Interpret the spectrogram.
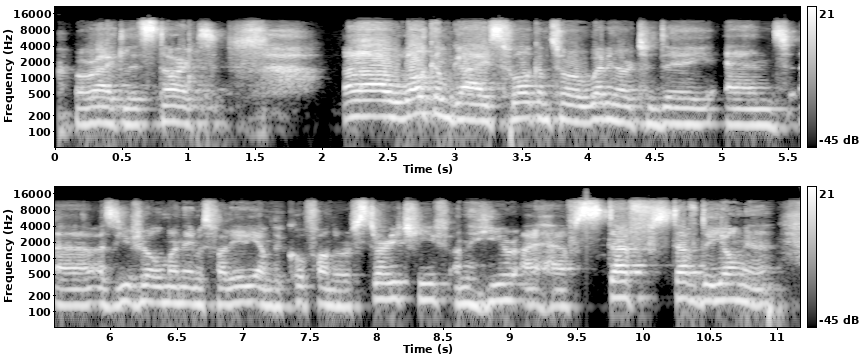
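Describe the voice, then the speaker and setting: A man speaks at a fairly high pitch with very even loudness. There is audible room echo and noticeable background noise. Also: ordinary pitch variation, moderate pace. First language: Dutch (Flemish). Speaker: software company co-founder and webinar host. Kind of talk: interview. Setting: video call webinar.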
